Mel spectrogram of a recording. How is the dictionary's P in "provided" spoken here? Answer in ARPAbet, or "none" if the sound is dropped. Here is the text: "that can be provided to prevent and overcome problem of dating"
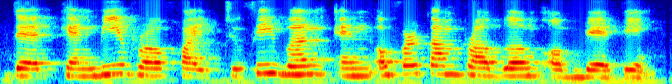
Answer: F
